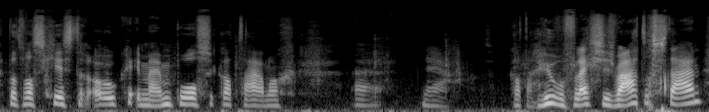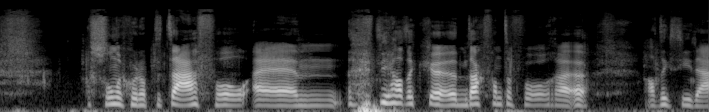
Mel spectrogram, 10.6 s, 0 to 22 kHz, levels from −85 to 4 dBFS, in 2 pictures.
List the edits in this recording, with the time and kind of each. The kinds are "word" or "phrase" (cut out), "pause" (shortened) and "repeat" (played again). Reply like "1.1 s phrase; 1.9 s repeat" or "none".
none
